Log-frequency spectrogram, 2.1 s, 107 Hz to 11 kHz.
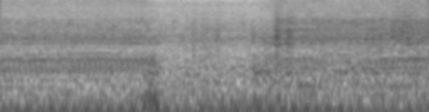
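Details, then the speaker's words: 1957 Mercury Turnpike Cruiser idling at about 600 RPM on the tachometer: low, even rumble with no ticks, misses or knocks. Smooth, normal idle. "As you can see, the tachometer even works. Look where she's idling at about 600 RPM. Nice and smooth."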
